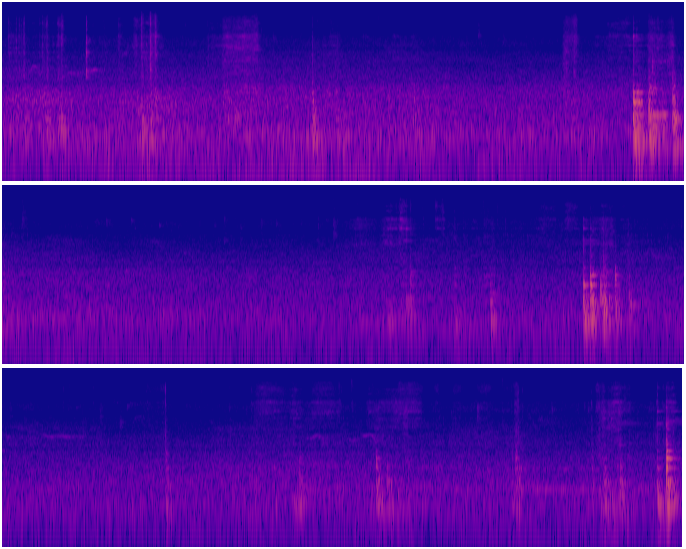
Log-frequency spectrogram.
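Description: A pencil scratches along wood.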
